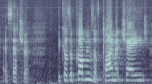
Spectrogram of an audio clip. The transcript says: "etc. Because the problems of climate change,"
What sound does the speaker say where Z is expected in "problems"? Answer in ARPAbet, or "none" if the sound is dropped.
Z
